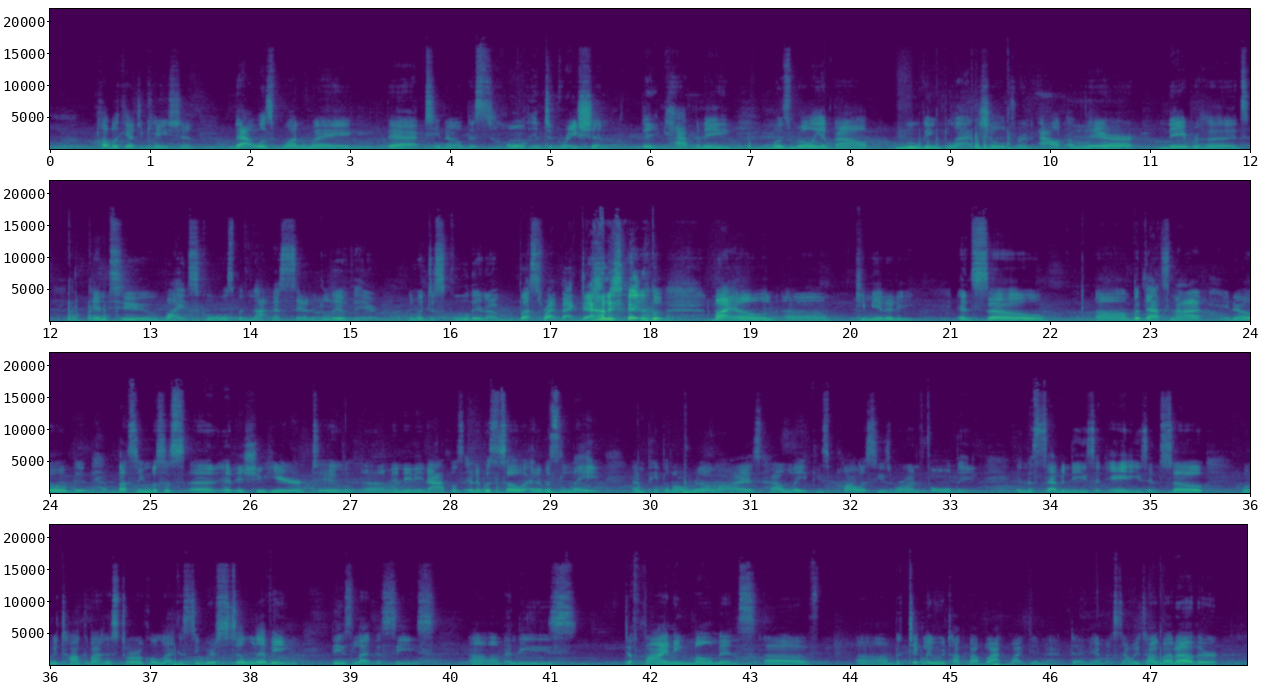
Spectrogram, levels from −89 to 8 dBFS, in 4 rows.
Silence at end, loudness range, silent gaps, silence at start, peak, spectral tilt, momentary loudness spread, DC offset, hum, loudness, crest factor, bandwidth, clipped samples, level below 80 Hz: 0 s; 10 LU; none; 0 s; -6 dBFS; -4 dB/octave; 12 LU; under 0.1%; none; -32 LUFS; 26 dB; 17.5 kHz; under 0.1%; -56 dBFS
